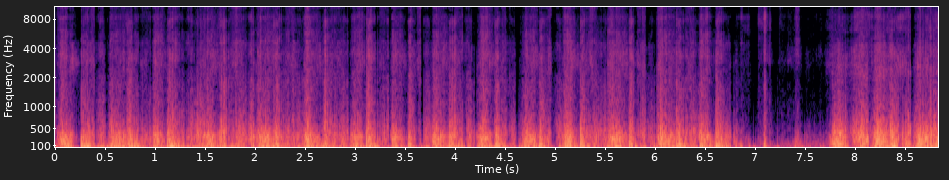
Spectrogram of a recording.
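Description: A palm-sized, solid, porous, pale-green dry konjac facial sponge is held in both hands and scratched with short fingernails. The result is a dense, low, rumbling scratching made of quick, irregular strokes that run together, with a brief quieter lull near the seventh second.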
